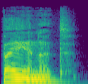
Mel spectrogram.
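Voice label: "bayonet", English, British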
